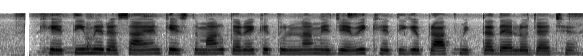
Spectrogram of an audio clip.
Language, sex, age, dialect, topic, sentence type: Maithili, female, 18-24, Angika, agriculture, statement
